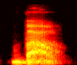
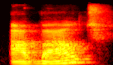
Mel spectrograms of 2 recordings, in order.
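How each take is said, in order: First: The first vowel is left out entirely. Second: The first vowel is said fully and strongly. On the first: "don't even pronounce the A" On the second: "instead of saying about"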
